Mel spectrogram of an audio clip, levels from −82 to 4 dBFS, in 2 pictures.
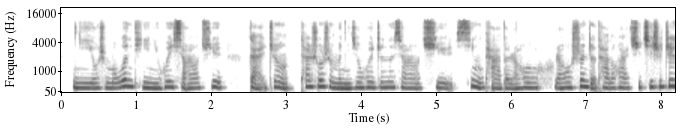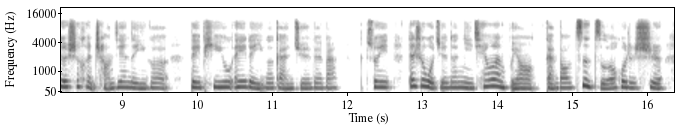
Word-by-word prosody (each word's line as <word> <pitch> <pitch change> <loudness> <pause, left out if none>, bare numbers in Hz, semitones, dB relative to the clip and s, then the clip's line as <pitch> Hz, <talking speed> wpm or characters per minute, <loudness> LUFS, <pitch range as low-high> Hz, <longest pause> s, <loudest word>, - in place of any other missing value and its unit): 你 225 -1 -2
有 220 0 -4
什 235 0 -3
么 225 0 -6
问 290 +3 0
题， 240 -4 -3
你 215 -1 -2
会 265 +4 -4
想 245 -5 +7
要 220 +2 -6
去 245 0 -2 0.3
改 215 -5 -3
正， 220 -2 -2
他 280 -1 -3
说 290 +1 0
什 270 -3 -2
么 215 -1 -1
你 210 0 0
就 235 +2 -2
会 245 0 -5
真 245 +1 -4
的 250 - -5
想 245 -3 +3
要 210 - -8
去 225 0 +4
信 270 -7 +4
他 215 -2 -6
的， 210 +1 -7
然 205 +1 -4
后 235 +1 -5 0.2
然 220 -1 -4
后 240 +1 -3
顺 285 +3 +1
着 210 -3 -3
他 235 -1 -6
的 225 - -7
话 235 -1 -7
去 230 +2 +3
其 265 +2 +8
实 280 +1 +6
这 305 +2 +1
个 275 -1 +2
是 275 +1 +5
很 260 -6 -6
常 210 -3 0
见 255 +1 -4
的 230 - -3
一 210 -1 -5
个 225 0 -9 0.2
被 245 -2 -2
PUA 260 +1 -1
的 260 -2 -2
一 215 0 -4
个 225 0 -7
感 210 -2 -5
觉， 210 +1 -1
对 225 0 -9
吧？ 225 +1 -11 0.3
所 270 - -1
以 255 -1 -4 0.2
但 300 0 0
是 310 - +2
我 265 -6 +2
觉 235 0 -1
得 245 +1 -4
你 235 -3 -3
千 280 +7 +1
万 300 -4 +1
不 240 - -7
要 210 -1 -4
感 220 -2 -3
到 230 +1 -5
自 290 +5 +7
责， 215 -5 0
或 265 +1 -2
者 235 -2 -5
是 225 -1 +4
235 Hz, 290 characters per minute, -31 LUFS, 220-260 Hz, 0.3 s, 其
